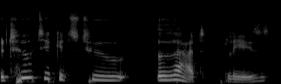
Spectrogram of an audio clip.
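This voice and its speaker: Man playing a refined, lightly high-voiced young mare. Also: wildly swooping pitch, full character voice. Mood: polite. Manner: proper, measured, dry. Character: refined, polite young cellist mare, gently wry. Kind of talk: fan fiction audiobook character voice.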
